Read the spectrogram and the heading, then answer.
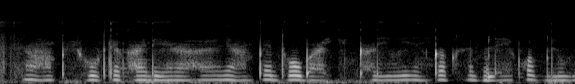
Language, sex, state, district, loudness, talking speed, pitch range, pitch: Hindi, female, Bihar, Purnia, -27 LUFS, 200 wpm, 190-205 Hz, 200 Hz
